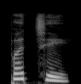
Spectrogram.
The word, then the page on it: ಪಚ್ಚೆ: pacce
